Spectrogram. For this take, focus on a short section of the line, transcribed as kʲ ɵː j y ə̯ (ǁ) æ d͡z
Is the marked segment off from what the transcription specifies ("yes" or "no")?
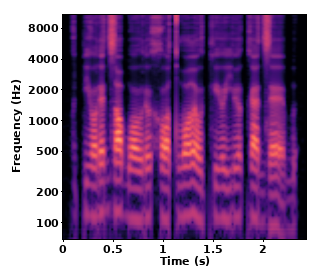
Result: yes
